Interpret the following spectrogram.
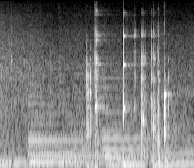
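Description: Soft background music with sustained notes, and a few light clinks of a glass bowl knocking against the pan and spatula as grated tomato is scraped out of it.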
